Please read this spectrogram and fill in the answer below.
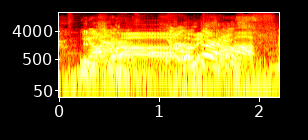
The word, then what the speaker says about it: Janderhof: I will point out, and I have said Janderhof for the longest time. – Are we pronouncing it wrong? – It is Yonder. – Yonderhof. Because if it's Norse at all, yeah, J-A-N.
